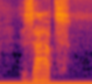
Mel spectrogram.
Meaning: 1. plant seed, either natural or for agri- or horticultural use 2. sperm, semen 3. a figurative seed, germ, modest start
- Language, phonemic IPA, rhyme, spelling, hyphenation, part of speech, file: Dutch, /zaːt/, -aːt, zaad, zaad, noun, Nl-zaad.ogg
